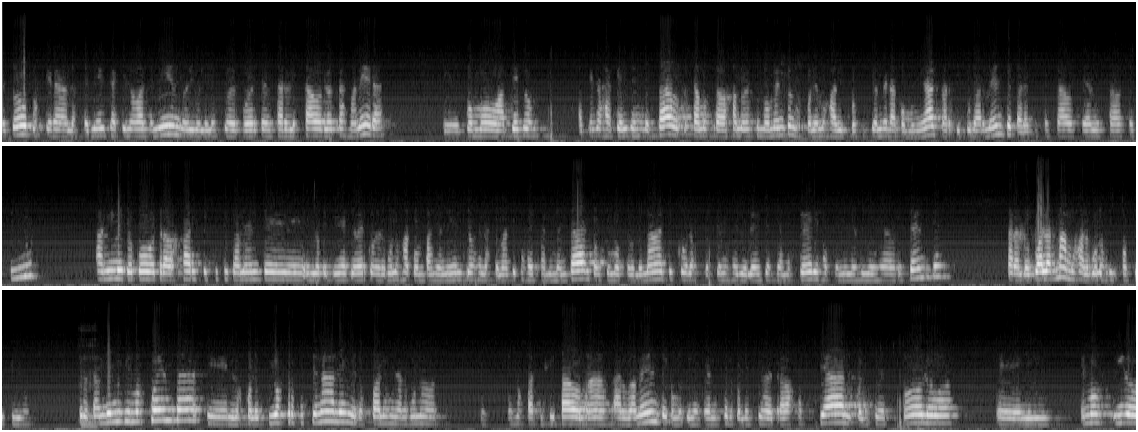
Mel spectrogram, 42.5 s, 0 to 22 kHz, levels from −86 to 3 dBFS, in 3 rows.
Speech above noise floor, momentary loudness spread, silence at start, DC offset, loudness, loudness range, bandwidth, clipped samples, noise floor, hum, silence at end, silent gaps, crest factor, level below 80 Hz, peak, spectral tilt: 36 dB; 13 LU; 0 s; under 0.1%; -20 LUFS; 5 LU; 4.8 kHz; under 0.1%; -56 dBFS; none; 0 s; none; 18 dB; -60 dBFS; -2 dBFS; -8 dB/octave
